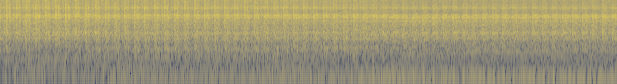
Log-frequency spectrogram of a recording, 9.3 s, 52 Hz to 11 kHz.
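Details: 2006 Ford Mustang GT V8, warm idle after warm-up: steady, fast pulsing beat with a slightly lumpy, uneven feel; rough idle, cause unknown.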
